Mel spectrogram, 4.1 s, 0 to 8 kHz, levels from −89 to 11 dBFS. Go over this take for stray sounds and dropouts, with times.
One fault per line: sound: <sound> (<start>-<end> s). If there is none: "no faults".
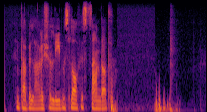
no faults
